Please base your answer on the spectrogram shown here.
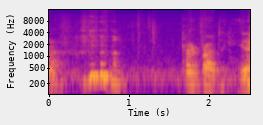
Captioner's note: patient laughs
